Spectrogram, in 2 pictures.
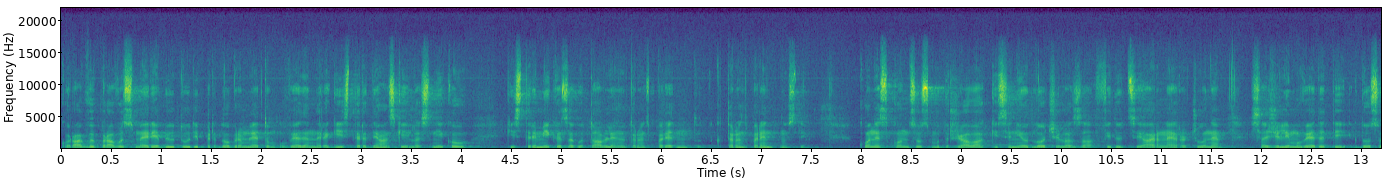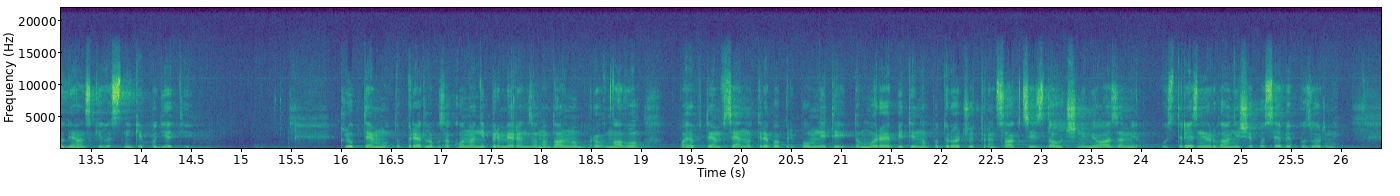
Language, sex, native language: Slovenian, male, Slovenian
